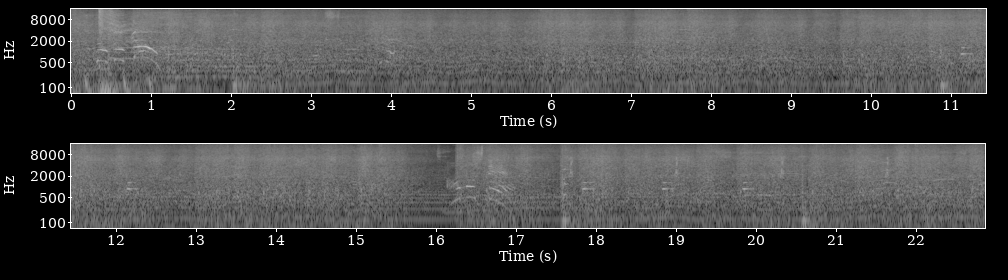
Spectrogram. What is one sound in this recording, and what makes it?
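A jet ski engine roars steadily over the water.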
